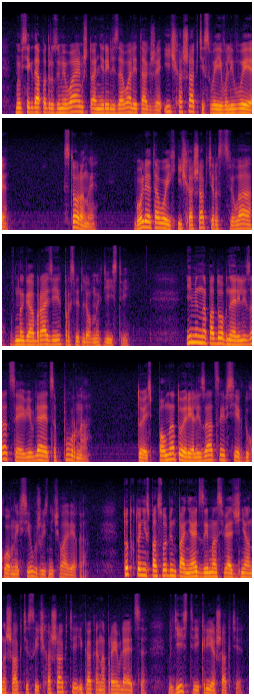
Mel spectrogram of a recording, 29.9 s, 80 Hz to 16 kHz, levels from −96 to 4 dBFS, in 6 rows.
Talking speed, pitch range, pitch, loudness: 105 wpm, 120-155 Hz, 135 Hz, -23 LUFS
